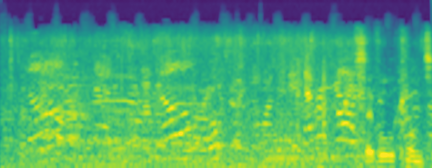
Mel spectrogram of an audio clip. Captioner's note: crowd chattering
